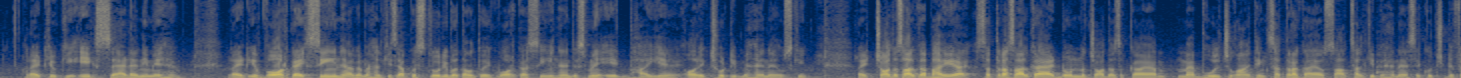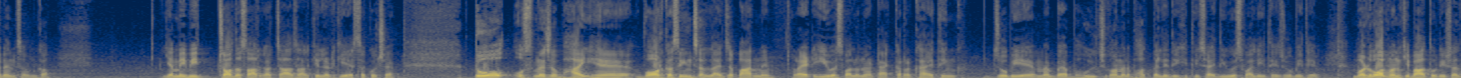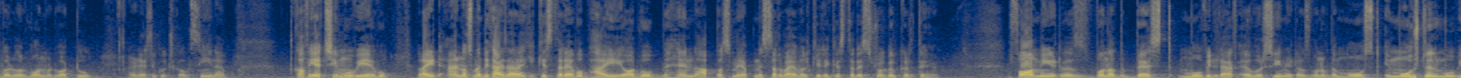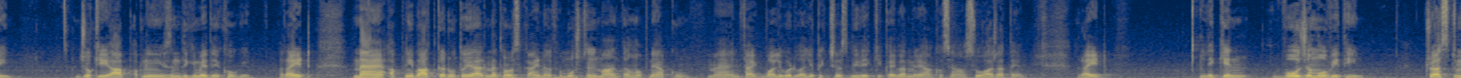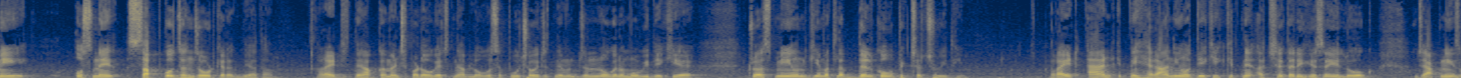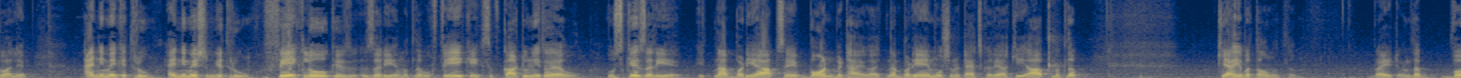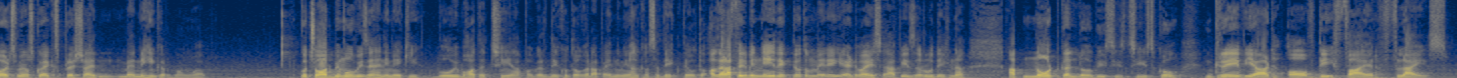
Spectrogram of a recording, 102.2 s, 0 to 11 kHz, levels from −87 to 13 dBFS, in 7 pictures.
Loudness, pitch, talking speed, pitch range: -16 LUFS, 140 Hz, 235 wpm, 130-155 Hz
